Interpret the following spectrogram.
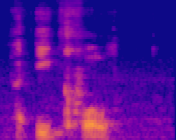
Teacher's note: There's a shorter E sound to start with, and then a hard K, equal.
